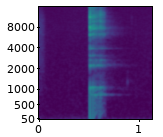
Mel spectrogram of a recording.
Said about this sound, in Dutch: Laten we dan eh, voor de eerste keer deze aflevering gaan klinken.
